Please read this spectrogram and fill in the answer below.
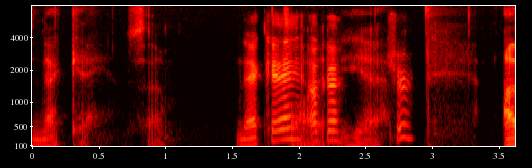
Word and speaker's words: Nek!: And I think, Mark, this band is pronounced Neke. The reason I'm saying that is because we did a live stream and we did hear one song from this group, and somebody in the chat said it's pronounced Neke.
